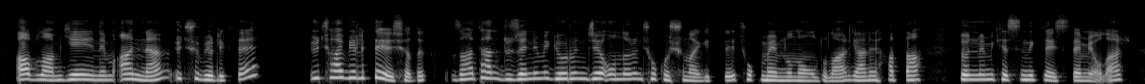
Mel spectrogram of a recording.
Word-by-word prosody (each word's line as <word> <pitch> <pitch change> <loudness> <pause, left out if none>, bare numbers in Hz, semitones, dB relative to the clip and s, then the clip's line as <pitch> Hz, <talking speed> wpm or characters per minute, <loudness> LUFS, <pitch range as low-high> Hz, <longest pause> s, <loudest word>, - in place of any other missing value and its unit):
Ablam, 215 -4 +2
yeğenim, 215 -1 +2
annem 230 +2 +1
üçü 270 -2 -3
birlikte, 215 - 0 0.5
3 295 +2 -3
ay 315 -1 +4
birlikte 300 +1 +1
yaşadık. 190 - 0
Zaten 255 +5 0
düzenimi 240 +4 +1
görünce 260 0 +3
onların 245 +1 -1
çok 250 0 -3
hoşuna 190 -4 -2
gitti, 175 +4 -4
çok 220 -2 -5
memnun 180 -2 +2
oldular. 165 0 -2
Yani, 195 0 +1
hatta 210 0 -1 0.4
dönmemi 225 +1 +3
kesinlikle 215 -2 0
istemiyorlar. 175 +4 -3
220 Hz, 125 wpm, -23 LUFS, 195-250 Hz, 0.5 s, ay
